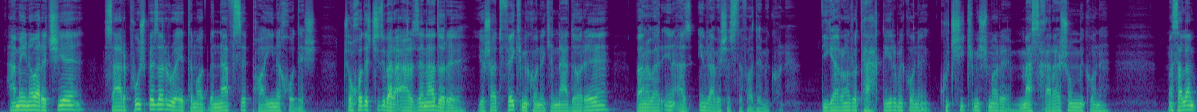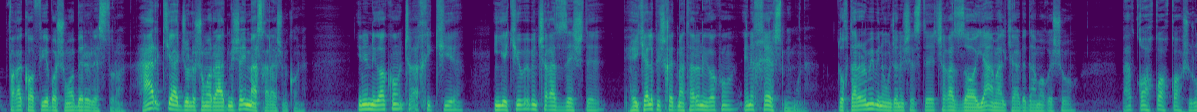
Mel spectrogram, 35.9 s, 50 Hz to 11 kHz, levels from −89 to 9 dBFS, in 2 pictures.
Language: Persian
